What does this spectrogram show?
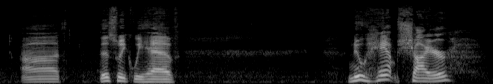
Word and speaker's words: New Hampshire: this week we have New Hampshire New Hampshire no you said it right the first time and New Jersey New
